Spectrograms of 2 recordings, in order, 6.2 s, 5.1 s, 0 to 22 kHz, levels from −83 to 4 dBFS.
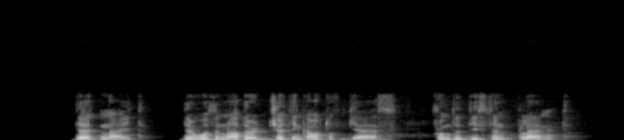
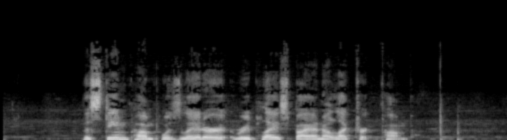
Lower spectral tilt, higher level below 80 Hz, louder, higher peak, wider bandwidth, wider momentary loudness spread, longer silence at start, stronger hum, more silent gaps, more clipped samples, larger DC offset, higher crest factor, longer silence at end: first, -7 dB/octave vs -4 dB/octave; second, -62 dBFS vs -56 dBFS; second, -22 LUFS vs -16 LUFS; about the same, -2 dBFS vs -2 dBFS; second, 7.6 kHz vs 13.5 kHz; about the same, 10 LU vs 10 LU; about the same, 0.75 s vs 0.85 s; neither; first, 1.74-1.78 s vs none; neither; neither; about the same, 20 dB vs 16 dB; about the same, 0.6 s vs 0.65 s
